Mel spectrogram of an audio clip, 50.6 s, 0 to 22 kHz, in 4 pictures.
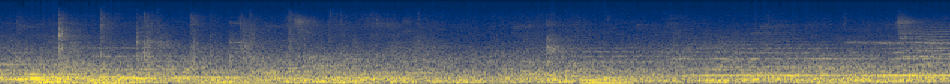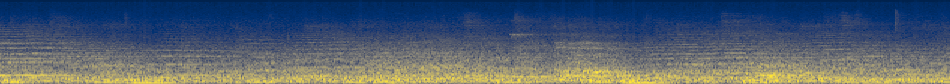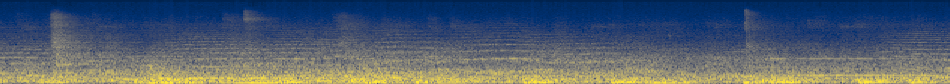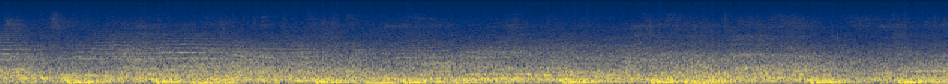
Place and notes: lobby during a concert of giant sand at wassermusik festival
the city, the country & me: august 5, 2011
